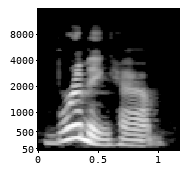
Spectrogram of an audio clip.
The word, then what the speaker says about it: Birmingham: with various English surnames Birmingham for example is pronounced brimming ham in Ireland end footnote end of chapter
